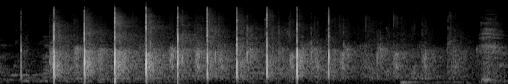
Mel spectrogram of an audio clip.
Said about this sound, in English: I think it would be appropriate, especially after the bells, to show them how much we appreciate it with a round of applause.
